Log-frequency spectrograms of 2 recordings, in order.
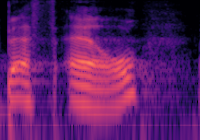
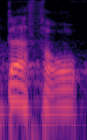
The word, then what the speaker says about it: Beth-El: He prophesied to the northern kingdom of Israel, and the northern kingdom had a temple at a city called Beth-El, which again, that's, we call it Bethel, right? But when you pronounce it that way, Beth-El, Beth means house, El means God, so Beth-El is the house of God, right?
